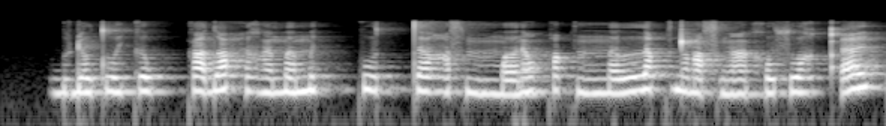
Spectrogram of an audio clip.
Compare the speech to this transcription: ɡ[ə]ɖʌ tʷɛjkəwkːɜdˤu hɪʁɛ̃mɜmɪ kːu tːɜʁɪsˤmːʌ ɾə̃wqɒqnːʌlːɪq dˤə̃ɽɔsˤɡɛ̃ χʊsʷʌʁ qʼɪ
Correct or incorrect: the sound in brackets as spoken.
incorrect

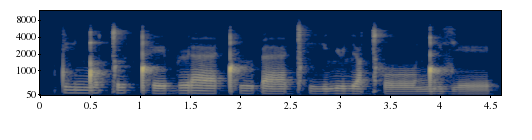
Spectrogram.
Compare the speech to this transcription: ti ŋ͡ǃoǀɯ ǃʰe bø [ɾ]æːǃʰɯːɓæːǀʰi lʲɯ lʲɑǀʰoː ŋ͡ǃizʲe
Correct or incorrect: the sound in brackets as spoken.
correct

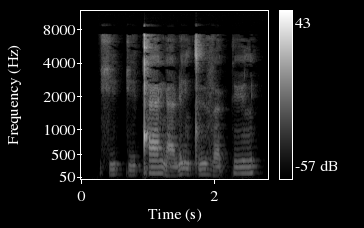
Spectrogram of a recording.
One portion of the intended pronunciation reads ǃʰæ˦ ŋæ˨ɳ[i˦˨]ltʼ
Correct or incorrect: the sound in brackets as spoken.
correct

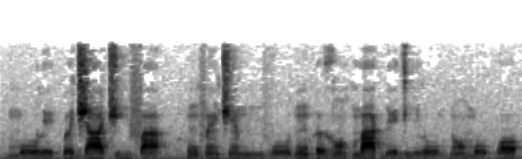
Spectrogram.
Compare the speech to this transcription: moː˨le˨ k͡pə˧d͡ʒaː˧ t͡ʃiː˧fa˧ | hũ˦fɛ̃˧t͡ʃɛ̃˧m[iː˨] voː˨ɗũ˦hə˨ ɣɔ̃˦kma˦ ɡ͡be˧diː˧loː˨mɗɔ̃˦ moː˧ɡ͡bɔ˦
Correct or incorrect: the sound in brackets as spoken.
correct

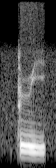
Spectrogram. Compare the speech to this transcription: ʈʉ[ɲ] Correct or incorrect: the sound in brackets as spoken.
incorrect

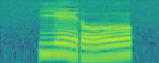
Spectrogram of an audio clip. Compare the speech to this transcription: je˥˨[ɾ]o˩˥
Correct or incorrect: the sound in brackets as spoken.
correct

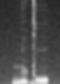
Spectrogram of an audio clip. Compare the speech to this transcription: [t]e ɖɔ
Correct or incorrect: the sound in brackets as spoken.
incorrect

